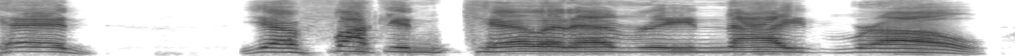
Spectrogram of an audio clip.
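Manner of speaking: put-on very high, very loud, raspy Long Island accent. Imitating Terry McNeely as a New York manager: Terry McNeely's Long Island accent. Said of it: "has the Long Island accent, and he's raspy".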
